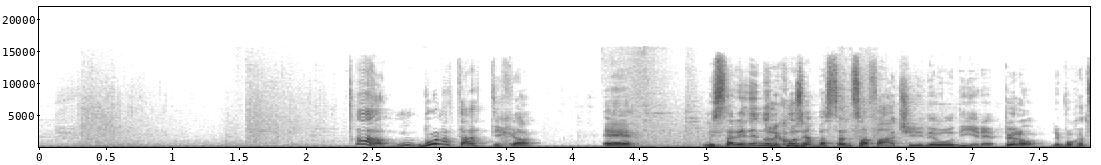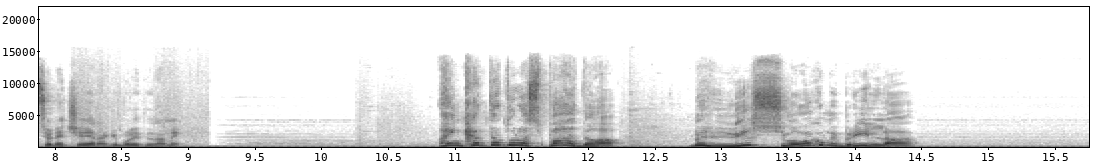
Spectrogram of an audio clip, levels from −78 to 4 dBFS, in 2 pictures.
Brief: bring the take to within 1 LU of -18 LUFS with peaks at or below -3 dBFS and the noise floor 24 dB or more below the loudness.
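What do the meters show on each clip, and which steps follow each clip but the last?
hum 50 Hz; highest harmonic 200 Hz; hum level -36 dBFS; loudness -22.5 LUFS; peak level -9.5 dBFS; loudness target -18.0 LUFS
-> de-hum 50 Hz, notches 4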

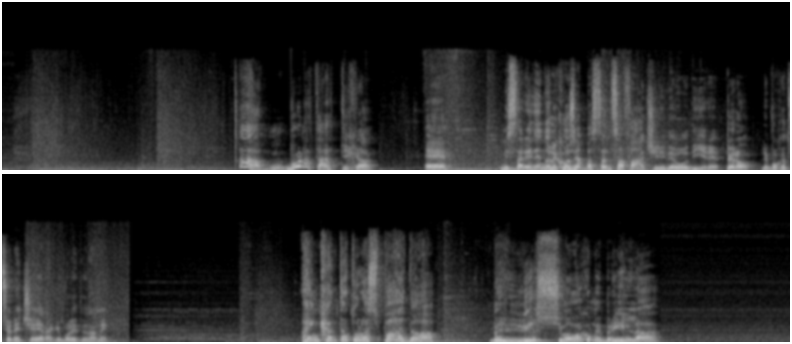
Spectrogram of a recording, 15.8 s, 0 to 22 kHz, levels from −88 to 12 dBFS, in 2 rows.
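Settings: hum not found; loudness -23.0 LUFS; peak level -9.0 dBFS; loudness target -18.0 LUFS
-> trim +5 dB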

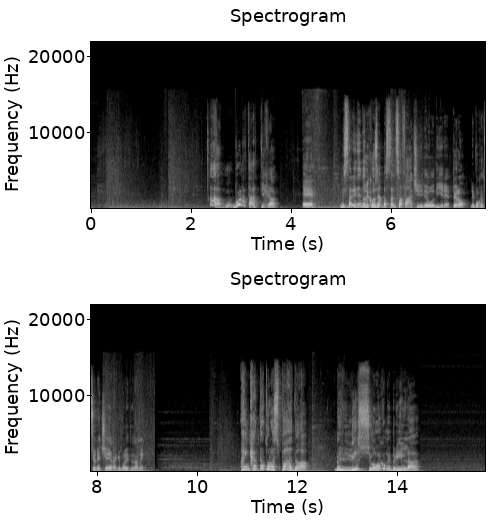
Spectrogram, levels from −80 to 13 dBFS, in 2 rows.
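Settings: loudness -18.0 LUFS; peak level -4.0 dBFS; noise floor -50 dBFS

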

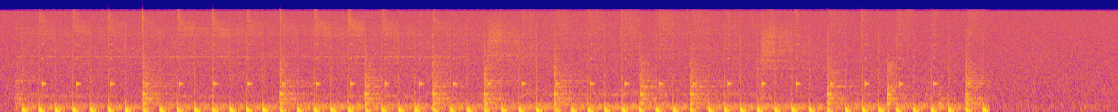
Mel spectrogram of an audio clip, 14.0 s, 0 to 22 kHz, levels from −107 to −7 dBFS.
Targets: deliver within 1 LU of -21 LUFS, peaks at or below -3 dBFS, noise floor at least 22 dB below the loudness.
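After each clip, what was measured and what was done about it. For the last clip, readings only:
noise floor -31 dBFS; noise floor target -45 dBFS; loudness -22.5 LUFS; peak level -7.0 dBFS; loudness target -21.0 LUFS
-> noise reduction 14 dB, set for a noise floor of -31 dBFS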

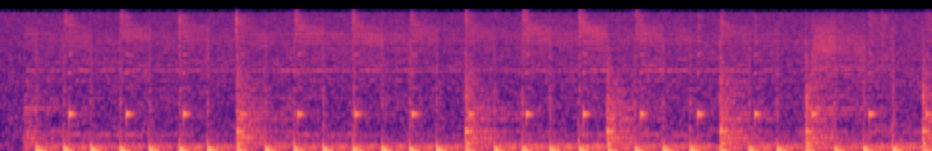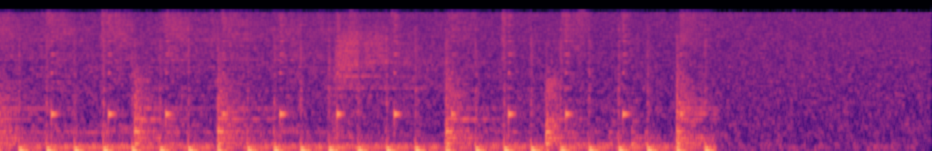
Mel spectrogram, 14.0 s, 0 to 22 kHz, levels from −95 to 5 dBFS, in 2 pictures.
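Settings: noise floor -39 dBFS; noise floor target -46 dBFS
-> noise reduction 7 dB, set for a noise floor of -39 dBFS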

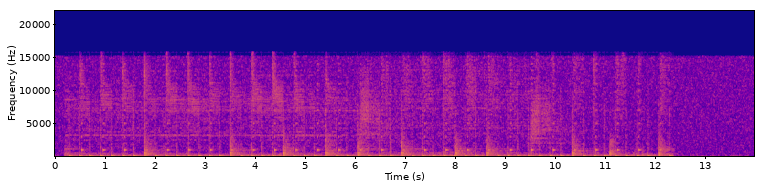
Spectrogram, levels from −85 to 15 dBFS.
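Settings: noise floor -43 dBFS; noise floor target -46 dBFS
-> noise reduction 6 dB, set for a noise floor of -43 dBFS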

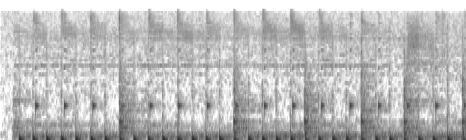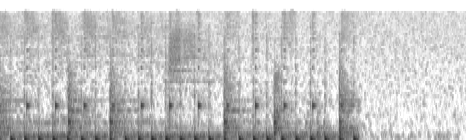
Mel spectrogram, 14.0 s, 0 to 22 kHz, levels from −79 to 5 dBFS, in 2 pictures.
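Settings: noise floor -46 dBFS; loudness -24.0 LUFS; peak level -7.5 dBFS; loudness target -21.0 LUFS
-> trim +3 dB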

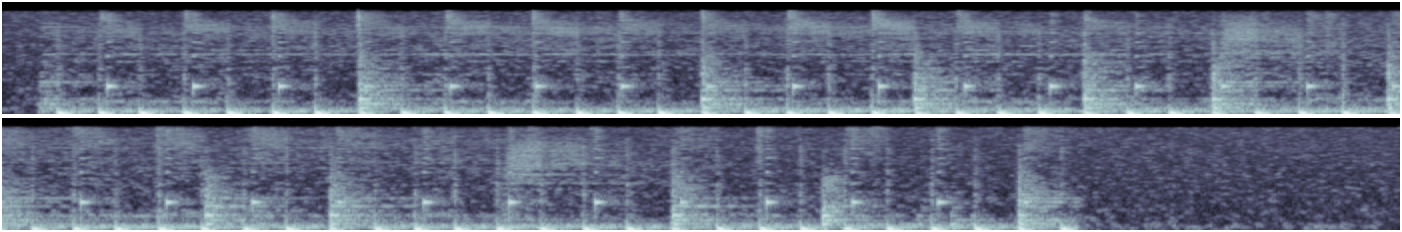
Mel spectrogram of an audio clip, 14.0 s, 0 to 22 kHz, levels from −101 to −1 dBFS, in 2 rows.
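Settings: loudness -21.0 LUFS; peak level -4.5 dBFS; noise floor -43 dBFS

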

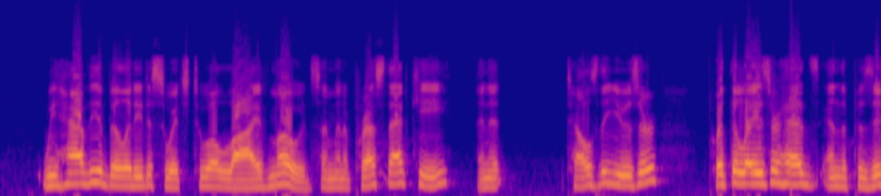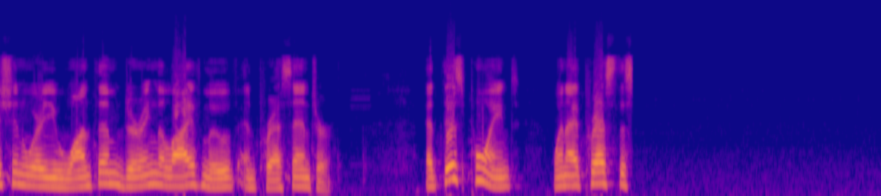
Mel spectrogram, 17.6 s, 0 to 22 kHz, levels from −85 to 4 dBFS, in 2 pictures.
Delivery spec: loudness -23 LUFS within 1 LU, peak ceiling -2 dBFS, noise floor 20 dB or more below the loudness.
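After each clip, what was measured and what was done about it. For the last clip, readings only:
clipped samples 0.6%; clipping level -18.5 dBFS; dropouts 3; longest dropout 6.6 ms; loudness -28.5 LUFS; peak level -18.5 dBFS; loudness target -23.0 LUFS
-> clip repair -18.5 dBFS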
